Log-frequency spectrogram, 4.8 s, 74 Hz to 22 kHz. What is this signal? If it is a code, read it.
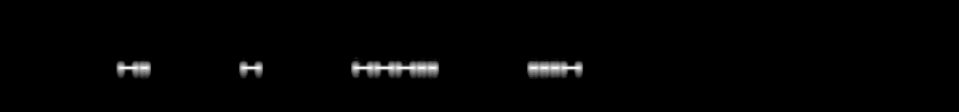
Morse code, heard as a keyed tone, about 42 wpm, spaced as for 15 wpm, 700 Hz. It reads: NT8V
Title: USA Call Signs - 4 Characters - 6x Character Spacing - 45wpm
